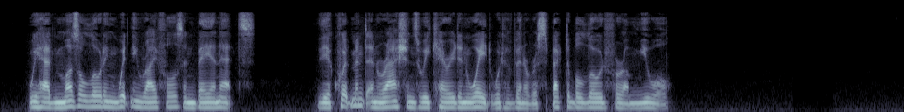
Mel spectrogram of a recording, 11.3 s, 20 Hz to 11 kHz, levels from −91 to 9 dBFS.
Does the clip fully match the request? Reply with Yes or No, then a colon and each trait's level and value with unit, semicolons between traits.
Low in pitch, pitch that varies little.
Yes: low, 110 Hz; narrow, 1.7 semitones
